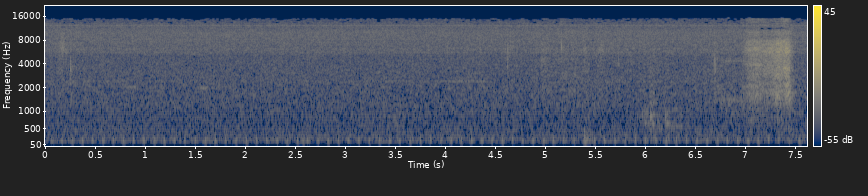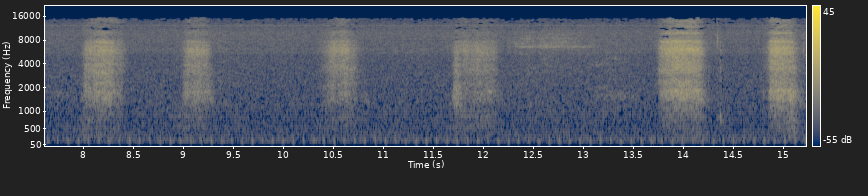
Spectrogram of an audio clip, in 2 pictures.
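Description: A person blowing short, hard puffs of breath across wet acrylic paint to push it over a coaster in a Dutch pour. About five puffs, roughly one a second, begin about halfway in, over a steady low hum.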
